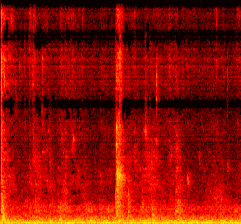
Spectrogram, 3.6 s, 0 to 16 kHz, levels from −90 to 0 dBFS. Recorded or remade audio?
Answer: remade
